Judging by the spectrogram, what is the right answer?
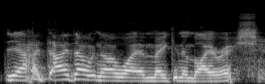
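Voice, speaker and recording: A man's voice: a little high, muffled recording, a little hiss or hum. A man streaming a game live, chatting in a rambling, giggly way that keeps interrupting itself. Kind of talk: live gameplay commentary.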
